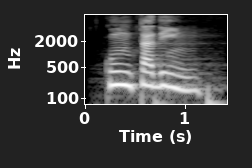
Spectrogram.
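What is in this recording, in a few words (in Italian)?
"cuntadin", Vernazzese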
